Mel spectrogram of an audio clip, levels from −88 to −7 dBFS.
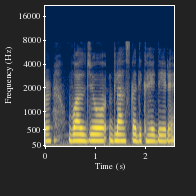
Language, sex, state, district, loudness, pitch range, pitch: Hindi, female, Arunachal Pradesh, Papum Pare, -13 LUFS, 175-185 Hz, 180 Hz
